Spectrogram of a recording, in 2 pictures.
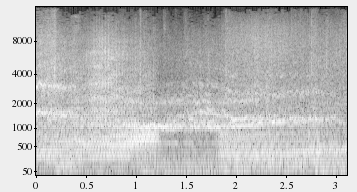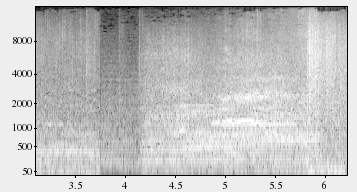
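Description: Muscle-car engines revving hard in a car chase, their pitch climbing and dropping, with tires squealing and skidding. The sound changes abruptly twice, at edits.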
